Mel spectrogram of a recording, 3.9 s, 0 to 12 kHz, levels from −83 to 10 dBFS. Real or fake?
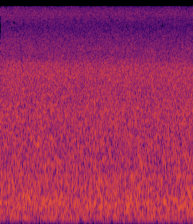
real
